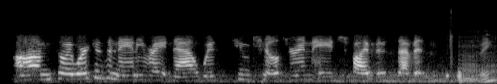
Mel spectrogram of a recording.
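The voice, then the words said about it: North American Canadian accent. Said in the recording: “you've got an accent there. It sounds like you are from America initially, or originally ... I'm Canadian.”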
